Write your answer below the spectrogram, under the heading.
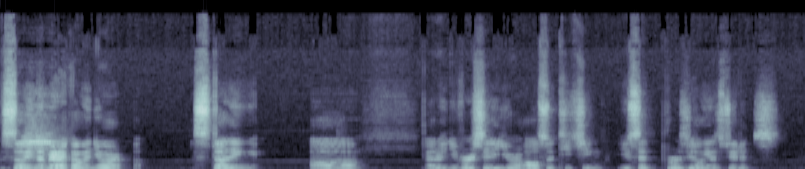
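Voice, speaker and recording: A man speaks at a fairly low pitch in a Korean accent, with ordinary pitch variation. He leaves long, frequent pauses. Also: moderate pace. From South Korea. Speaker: interviewer. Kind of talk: interview.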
